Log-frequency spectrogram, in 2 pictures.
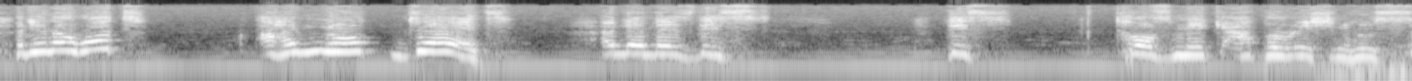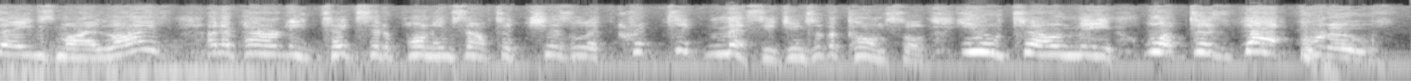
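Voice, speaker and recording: A man's voice: extremely high pitch, lively intonation, normal speed, a little hiss or hum, rough recording. A man playing a bitter, suspicious time-travelling alien, theatrical and brooding, in an audio drama. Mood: angry, agitated. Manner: theatrical, brooding, erupting into shouts.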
